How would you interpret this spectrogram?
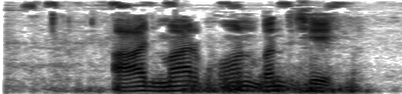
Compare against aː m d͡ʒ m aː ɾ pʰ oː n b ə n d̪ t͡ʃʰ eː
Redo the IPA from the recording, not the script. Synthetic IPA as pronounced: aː d͡ʒ m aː ɾ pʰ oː n b ə n d̪ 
